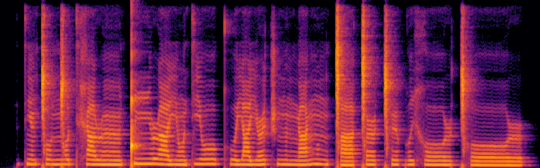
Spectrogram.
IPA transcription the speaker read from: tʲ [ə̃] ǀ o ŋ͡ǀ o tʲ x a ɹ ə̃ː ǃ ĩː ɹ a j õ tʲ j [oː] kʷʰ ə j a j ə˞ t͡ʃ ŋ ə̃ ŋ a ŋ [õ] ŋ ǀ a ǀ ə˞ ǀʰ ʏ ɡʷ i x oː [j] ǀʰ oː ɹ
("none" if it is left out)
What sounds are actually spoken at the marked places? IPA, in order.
ə̃, oː, õ, ɹ

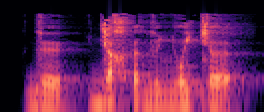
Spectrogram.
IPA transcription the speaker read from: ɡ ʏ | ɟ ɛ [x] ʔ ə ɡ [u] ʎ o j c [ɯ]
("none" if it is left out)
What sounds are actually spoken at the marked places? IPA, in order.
χ, ʏ, ə

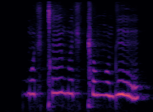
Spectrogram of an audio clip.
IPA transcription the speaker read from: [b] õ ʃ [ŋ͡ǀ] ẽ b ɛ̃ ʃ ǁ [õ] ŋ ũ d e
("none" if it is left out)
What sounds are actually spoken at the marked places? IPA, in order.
b, ǀ, o

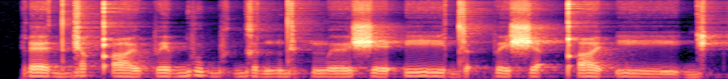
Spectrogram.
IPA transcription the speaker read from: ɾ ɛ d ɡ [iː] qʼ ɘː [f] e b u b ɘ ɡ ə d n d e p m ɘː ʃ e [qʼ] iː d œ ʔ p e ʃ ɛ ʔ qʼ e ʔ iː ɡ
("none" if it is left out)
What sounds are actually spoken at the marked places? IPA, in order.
i, p, ʔ

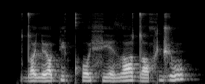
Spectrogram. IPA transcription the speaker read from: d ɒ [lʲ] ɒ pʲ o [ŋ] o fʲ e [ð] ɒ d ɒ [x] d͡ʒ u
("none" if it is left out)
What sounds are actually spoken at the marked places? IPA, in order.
lʲ, kʰ, ð, x

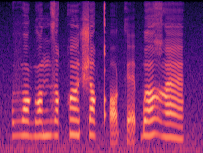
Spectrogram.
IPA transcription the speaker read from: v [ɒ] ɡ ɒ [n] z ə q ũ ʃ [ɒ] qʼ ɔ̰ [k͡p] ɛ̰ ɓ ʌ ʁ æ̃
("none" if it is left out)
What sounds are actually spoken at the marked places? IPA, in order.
ɒ, n, ʌ, k

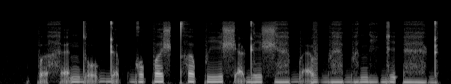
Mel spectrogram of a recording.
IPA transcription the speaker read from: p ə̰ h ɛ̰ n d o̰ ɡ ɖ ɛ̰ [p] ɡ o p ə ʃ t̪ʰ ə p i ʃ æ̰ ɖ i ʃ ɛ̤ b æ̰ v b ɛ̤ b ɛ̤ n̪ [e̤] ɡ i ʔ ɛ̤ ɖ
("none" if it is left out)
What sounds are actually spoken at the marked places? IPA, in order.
p, i̤

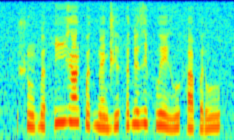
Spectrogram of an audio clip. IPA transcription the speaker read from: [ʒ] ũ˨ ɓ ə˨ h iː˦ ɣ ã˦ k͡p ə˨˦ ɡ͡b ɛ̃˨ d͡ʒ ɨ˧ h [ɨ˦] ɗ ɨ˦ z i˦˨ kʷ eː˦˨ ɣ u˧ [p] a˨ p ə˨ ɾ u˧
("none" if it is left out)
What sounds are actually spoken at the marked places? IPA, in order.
ʃ, ə˦, h

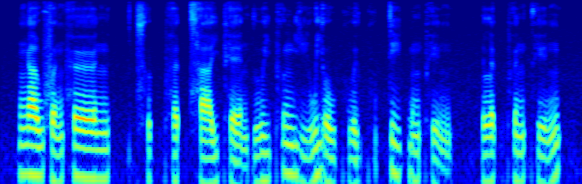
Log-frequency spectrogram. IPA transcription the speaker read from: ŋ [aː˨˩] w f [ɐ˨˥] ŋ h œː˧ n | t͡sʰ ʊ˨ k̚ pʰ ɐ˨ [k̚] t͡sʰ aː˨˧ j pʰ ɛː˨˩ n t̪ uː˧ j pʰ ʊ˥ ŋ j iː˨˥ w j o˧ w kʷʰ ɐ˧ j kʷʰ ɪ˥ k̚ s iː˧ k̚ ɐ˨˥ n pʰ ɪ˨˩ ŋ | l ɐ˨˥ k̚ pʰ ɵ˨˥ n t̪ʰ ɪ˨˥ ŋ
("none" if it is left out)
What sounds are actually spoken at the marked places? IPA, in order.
aː˧, ɐ˨˥, t̚

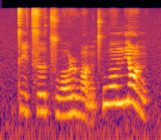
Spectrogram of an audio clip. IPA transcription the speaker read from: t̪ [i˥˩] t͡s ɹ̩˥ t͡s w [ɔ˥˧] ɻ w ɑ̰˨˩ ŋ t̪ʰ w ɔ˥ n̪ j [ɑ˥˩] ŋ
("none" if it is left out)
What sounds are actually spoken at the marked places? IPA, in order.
i˥˩, ɔ˧˥, ɑ˥˩

